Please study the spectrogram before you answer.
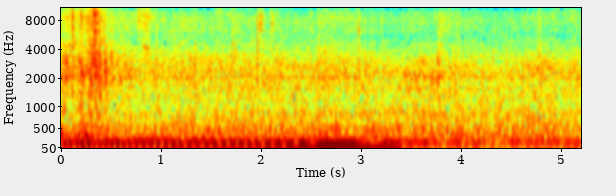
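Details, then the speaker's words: Plymouth Prowler V6 driving while shifting through gears: smooth even drone dropping cleanly in pitch at a shift, no knocks or misses; sounds really nice. "my first time driving a prowler so um everything seems to be okay let's go ahead and shift through the gears a little bit sounds really nice i like that"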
